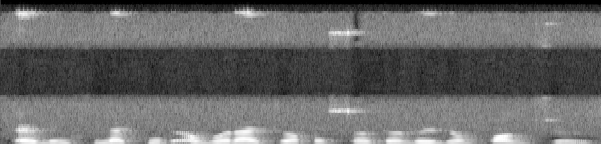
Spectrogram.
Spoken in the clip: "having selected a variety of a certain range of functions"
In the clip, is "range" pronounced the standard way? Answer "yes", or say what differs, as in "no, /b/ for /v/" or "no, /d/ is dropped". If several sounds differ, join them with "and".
no, /n/ is dropped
